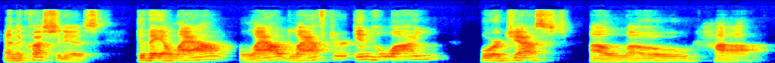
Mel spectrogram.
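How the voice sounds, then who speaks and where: A man's voice: on the low side, expressive, slow pace, fairly bright tone, echoey room. A man chatting casually and joking, telling a family anecdote. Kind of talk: casual chat.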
